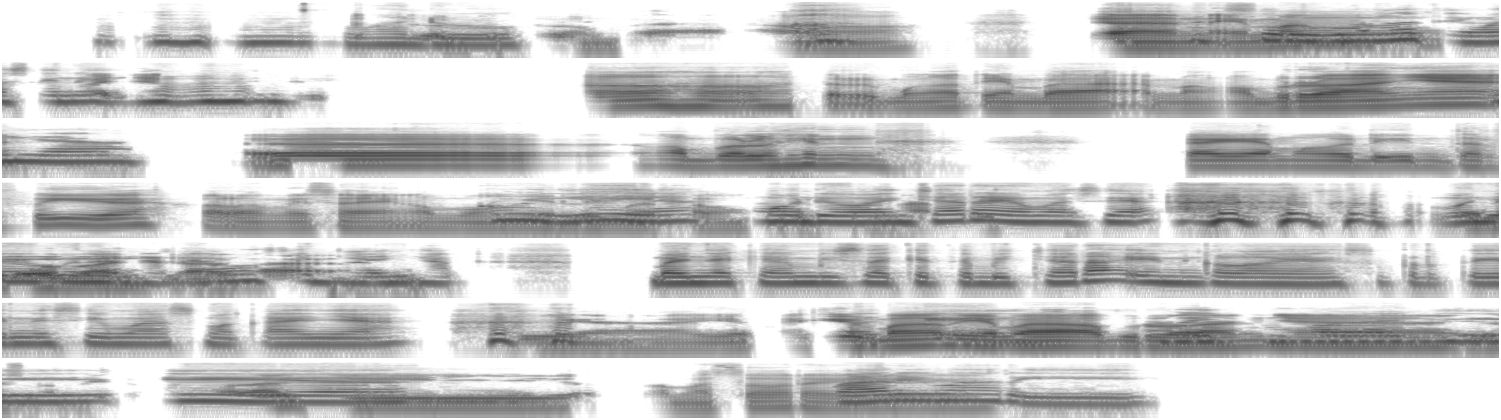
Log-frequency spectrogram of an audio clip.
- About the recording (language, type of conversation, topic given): Indonesian, unstructured, Bagaimana kamu membayangkan hidupmu lima tahun ke depan?
- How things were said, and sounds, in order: other background noise; chuckle; laughing while speaking: "ngobrolin"; chuckle; chuckle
